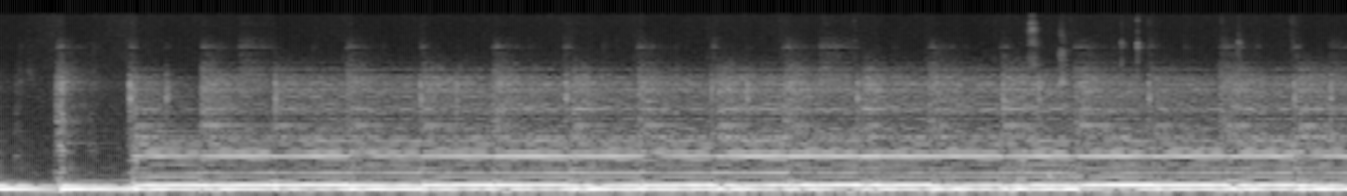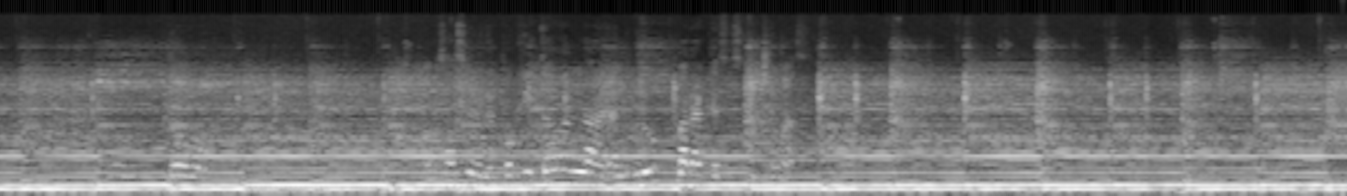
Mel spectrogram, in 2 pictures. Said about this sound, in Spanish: De la siguiente manera yo tengo aquí mi eléctrica, aunque lo pueden hacer también con la acústica, la afinación es la misma, solo que acá pues yo tengo distorsión, entonces suena un poco más pesado.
